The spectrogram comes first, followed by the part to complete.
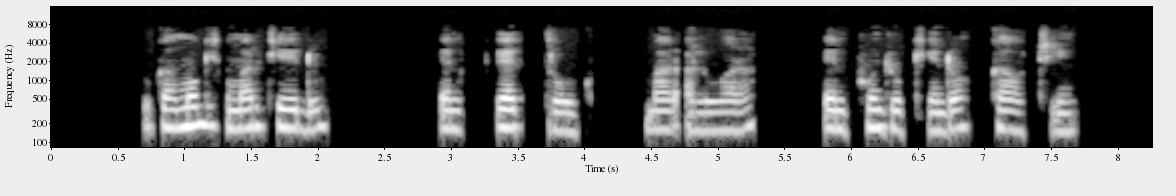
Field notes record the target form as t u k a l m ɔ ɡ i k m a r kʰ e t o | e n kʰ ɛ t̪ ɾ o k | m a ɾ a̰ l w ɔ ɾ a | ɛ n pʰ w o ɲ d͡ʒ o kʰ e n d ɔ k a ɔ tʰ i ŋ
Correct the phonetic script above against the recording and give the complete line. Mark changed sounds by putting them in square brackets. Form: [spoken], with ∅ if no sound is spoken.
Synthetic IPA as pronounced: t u k a [∅] m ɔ ɡ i k m a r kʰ e [d] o | [ɛ] n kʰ ɛ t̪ ɾ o k | m a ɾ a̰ l w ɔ ɾ a | ɛ n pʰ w o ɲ d͡ʒ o kʰ e n d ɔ k a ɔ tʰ i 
